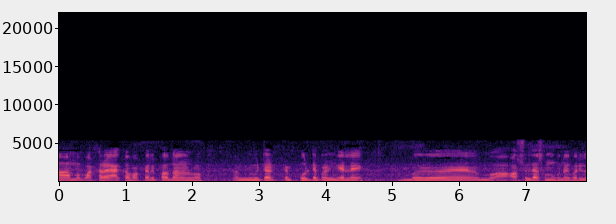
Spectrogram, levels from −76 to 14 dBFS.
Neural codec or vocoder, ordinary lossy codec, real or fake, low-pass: none; MP3, 32 kbps; real; 5.4 kHz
